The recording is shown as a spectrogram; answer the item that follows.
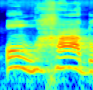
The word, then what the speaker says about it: honrado: consoante e aqui também percebeu que ele fica forte também honrado a gente fala um orado não fala desregulado não o r no meio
